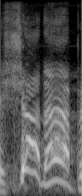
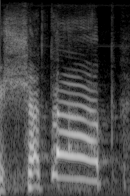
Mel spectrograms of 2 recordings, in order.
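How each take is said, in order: First: "Shut up" pitched up, teasing fall; Shut up as slang. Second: "Shut up" said high and falling, playful; Shut up as slang. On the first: Preacher explaining slang, "Shut up" said teasingly high. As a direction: toss off "Shut up" as friendly slang. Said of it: "I say". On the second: Preacher to congregation, "Shut up" said high and playful. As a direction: say "Shut up" like you mean tell me more. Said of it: "When I say". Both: Shown as a demonstration.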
